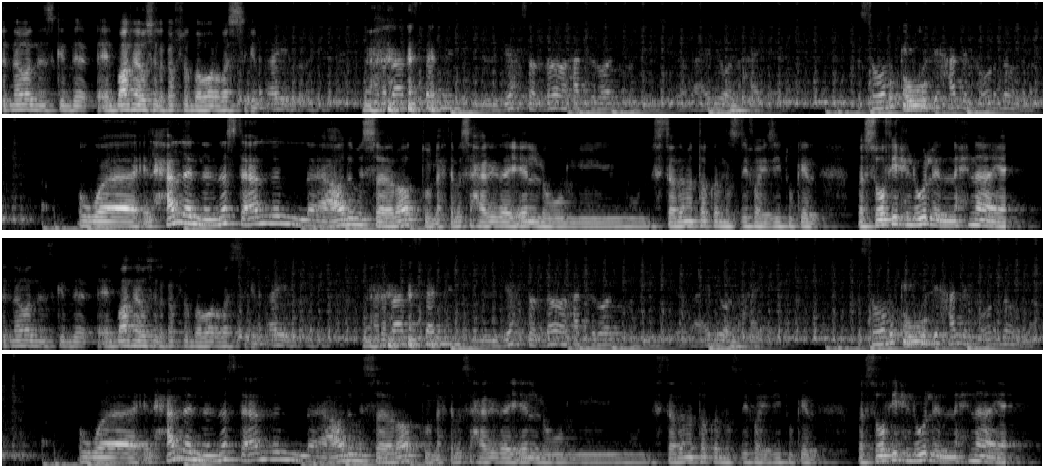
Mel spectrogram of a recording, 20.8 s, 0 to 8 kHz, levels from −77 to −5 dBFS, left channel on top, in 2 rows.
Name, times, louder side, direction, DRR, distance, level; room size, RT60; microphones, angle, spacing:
voice 1, 0.0-2.6 3.6-4.3 7.3-7.4 9.0-9.3 11.2-20.5, left 5 dB, 85° left, 0.4 m, -31 dB
sound 1, 2.4-10.6, left 2 dB, 40° right, 1.9 m, -45 dB
voice 2, 2.5-7.9 8.6-10.3, equal, 10° left, 0.8 m, -41 dB
sound 2, 4.5-5.1 5.6-6.7 7.1-7.7 8.2-10.3 10.8-11.9 12.2-12.8 13.4-14.8, left 1 dB, 30° left, 1.3 m, -45 dB
12.5 x 9.2 x 7.6 m
head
